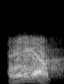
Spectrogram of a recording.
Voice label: radio bot kill count, swat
